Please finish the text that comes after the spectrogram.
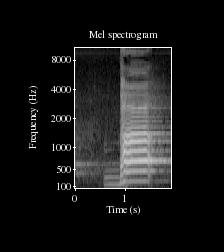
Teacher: بھا یعنی با کے ساتھ ہا کی آواز نکالی جاتی ہے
